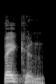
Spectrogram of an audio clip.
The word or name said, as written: bacon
